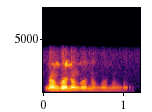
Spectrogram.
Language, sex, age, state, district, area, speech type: Bodo, male, 30-45, Assam, Udalguri, rural, conversation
